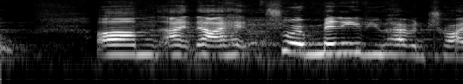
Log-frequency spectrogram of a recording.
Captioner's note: audience laughing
